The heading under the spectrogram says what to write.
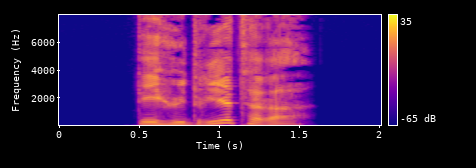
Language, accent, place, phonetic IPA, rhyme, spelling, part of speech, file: German, Germany, Berlin, [dehyˈdʁiːɐ̯təʁɐ], -iːɐ̯təʁɐ, dehydrierterer, adjective, De-dehydrierterer.ogg
- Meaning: inflection of dehydriert: 1. strong/mixed nominative masculine singular comparative degree 2. strong genitive/dative feminine singular comparative degree 3. strong genitive plural comparative degree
